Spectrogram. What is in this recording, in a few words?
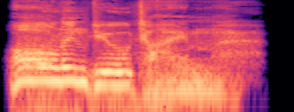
Male Lich Thinking; en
